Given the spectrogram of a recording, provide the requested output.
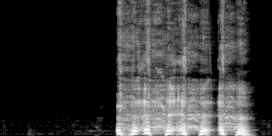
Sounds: Cough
